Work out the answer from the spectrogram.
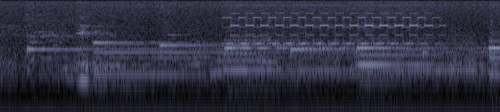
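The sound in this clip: An incoming call on a studio telephone sounds as a faint melodic electronic ringtone, a run of clear tones stepping between different pitches that repeats throughout.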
